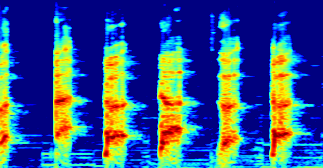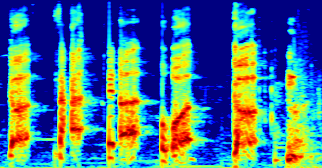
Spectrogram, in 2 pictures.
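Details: A run of about a dozen short, abrupt voiced hiccups, roughly two per second and fairly regular; hiccups.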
